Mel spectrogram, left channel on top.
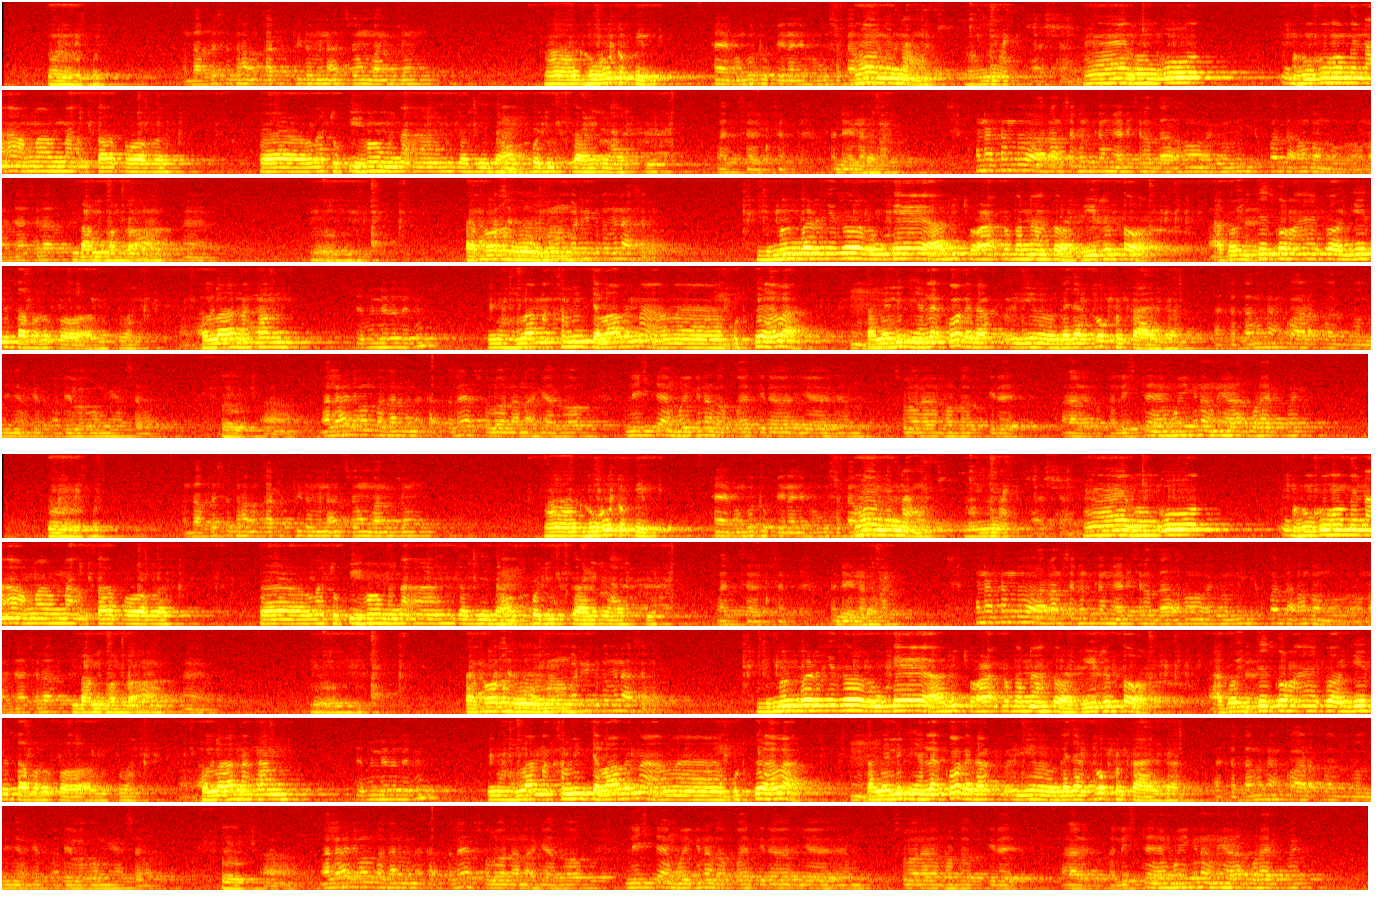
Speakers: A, on the right; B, in the centre.
A: ᱦᱩᱸ ᱦᱩᱸ
B: ᱟᱫᱚ ᱟᱯᱮ ᱥᱮᱫ ᱫᱚ ᱦᱟᱸᱜ ᱚᱱᱠᱟ ᱴᱩᱯᱤ ᱫᱚ ᱢᱮᱱᱟᱜᱼᱟ ᱪᱚᱝ ᱵᱟᱝ ᱪᱚᱝ?
A: ᱦᱮᱸ ᱜᱷᱩᱜᱩ ᱴᱩᱯᱤ
B: ᱦᱮᱸ ᱜᱩᱜᱩ ᱴᱩᱯᱤ ᱚᱱᱮ ᱜᱷᱩᱸᱜᱩ ᱥᱟᱠᱟᱢ
A: ᱦᱮᱸ
B: ᱨᱮᱱᱟᱜ
A: ᱢᱮᱱᱟᱜᱼᱟ
B: ᱟᱹᱰᱤ ᱢᱚᱸᱡᱽ
A: ᱢᱮᱱᱟᱜᱼᱟ
B: ᱟᱪᱪᱷᱟ
A: ᱦᱮᱸ
B: ᱦᱳᱭ
A: ᱜᱷᱩ ᱜᱩ ᱜᱷᱩᱸᱜᱩ ᱦᱚᱸ ᱢᱮᱱᱟᱜᱼᱟ ᱚᱱᱟ ᱨᱮᱱᱟᱜ ᱛᱟᱨᱯᱚᱨᱮ ᱥᱮ ᱚᱱᱟ ᱴᱩᱯᱤ ᱦᱚᱸ ᱢᱮᱱᱟᱜᱼᱟ ᱡᱟᱠᱜᱮ ᱡᱟᱦᱟᱸᱭ
B: ᱦᱩᱸ
A: ᱠᱚ ᱡᱩᱛ ᱠᱟᱣᱱᱤᱡ-ᱟ ᱟᱨᱠᱤ
B: ᱟᱪᱪᱷᱟ ᱟᱪᱪᱷᱟ ᱟᱹᱰᱤ
A: ᱚᱱᱠᱟ
B: ᱱᱟᱯᱟᱭ। ᱚᱱᱟ ᱠᱷᱟᱱ ᱫᱚ ᱟᱨᱟᱢ ᱥᱮ ᱵᱮᱱ ᱠᱟᱹᱢᱤᱭᱟ ᱟᱹᱰᱤ ᱪᱮᱨᱦᱟ ᱫᱟᱜ ᱦᱚᱸ ᱮᱠᱫᱚᱢ ᱢᱤᱫ ᱴᱷᱚᱯᱟ ᱫᱟᱜ ᱦᱚᱸ ᱵᱟᱝ ᱵᱚᱞᱚᱜᱼᱟ ᱚᱱᱟ ᱡᱟ ᱪᱮᱨᱦᱟ
A: ᱵᱟᱝ
B: ᱡᱩᱛᱩᱜᱼᱟ
A: ᱵᱚᱱᱫᱚᱜᱼᱟ
B: ᱵᱟᱝ ᱦᱮᱸ,
A: <unintelligible>
B: ᱛᱟᱞᱮ ᱟᱯᱮ ᱥᱮᱫ
A: ᱦᱮᱸ
B: ᱫᱚ ᱞᱩᱢᱟᱹᱝ ᱵᱟᱲᱜᱮ ᱠᱚᱫᱚ ᱢᱮᱱᱟᱜᱼᱟ ᱥᱮ ᱵᱟᱝ?
A: ᱞᱩᱢᱟᱹᱝ ᱵᱟᱲᱜᱮ ᱫᱚ ᱜᱚᱝᱠᱮ ᱟᱹᱣᱨᱤ ᱠᱚ ᱟᱲᱟᱜ ᱠᱚᱫᱚ ᱱᱮᱥ ᱫᱚ ᱵᱤᱨ ᱨᱮᱛᱚ
B: ᱟᱪᱪᱷᱟ
A: ᱟᱫᱚ ᱤᱛᱟᱹ
B: ᱟᱪᱪᱷᱟ
A: ᱠᱚ ᱱᱮᱜᱼᱮ ᱠᱚ ᱤᱭᱟᱹᱭᱫᱟ ᱛᱟᱯᱚᱨᱮ ᱠᱚ ᱟᱹᱜᱩ ᱠᱚᱣᱟ
B: ᱟᱞᱮ
A: ᱦᱚᱞᱟ
B: ᱥᱮᱫ ᱫᱚ ᱡᱮᱢᱚᱱ
A: ᱱᱟᱜ ᱠᱷᱟᱱ
B: ᱪᱮᱫ ᱵᱤᱱ ᱞᱟᱹᱭ ᱫᱟ ᱞᱟᱹᱭ ᱵᱤᱱ
A: ᱦᱚᱞᱟ ᱱᱟᱜ ᱠᱷᱟᱱᱤᱧ ᱪᱟᱞᱟᱣ ᱞᱮᱱᱟ ᱚᱱᱮ
B: ᱦᱩᱸ
A: ᱯᱩᱴᱠᱟᱹ ᱦᱟᱞᱟᱝ
B: ᱦᱩᱸ
A: ᱛᱟᱞᱦᱮ
B: ᱦᱩᱸ
A: ᱞᱤᱧ ᱧᱮᱞᱮᱫ ᱠᱚᱣᱟ ᱜᱟᱡᱟᱲ ᱠᱚ ᱤᱭᱟᱹ ᱜᱟᱡᱟᱲ ᱠᱚᱠᱚ ᱯᱷᱟᱸᱠᱟ ᱭᱮᱫᱟ
B: ᱟᱪᱪᱷᱟ ᱛᱟ ᱢᱟᱱᱮ ᱱᱟᱜ ᱠᱚ ᱟᱲᱟᱜ ᱠᱚᱣᱟ ᱡᱚᱞᱫᱤ ᱧᱚᱜ ᱜᱮ ᱟᱹᱰᱤ ᱞᱚᱜᱚᱱ ᱜᱮ ᱦᱮᱸ ᱥᱮ ᱵᱟᱝ
A: ᱦᱮᱸ
B: ᱚ ᱟᱞᱮ ᱦᱚᱸ ᱡᱮᱢᱚᱱ ᱵᱟᱜᱟᱱ ᱢᱮᱱᱟᱜ ᱟᱠᱟᱜ ᱛᱟᱞᱮᱭᱟ ᱥᱳᱞᱳ ᱟᱱᱟ ᱨᱮᱱᱟᱜ ᱜᱮ ᱟᱫᱚ ᱞᱤᱡᱽ ᱛᱮ ᱮᱢ ᱦᱩᱭ ᱠᱟᱱᱟ ᱟᱫᱚ ᱚᱠᱚᱭ ᱛᱤᱨᱮ ᱤᱭᱟᱹ ᱥᱳᱞᱳ ᱟᱱᱟ ᱨᱮᱱ ᱦᱚᱲ ᱫᱚ ᱛᱤᱨᱮ ᱟᱲᱟᱜᱮᱫ ᱠᱚᱛᱮ ᱞᱤᱥᱴᱮ ᱮᱢ ᱦᱩᱭ ᱠᱟᱱᱟ ᱩᱱᱤ ᱟᱲᱟᱜ ᱵᱟᱲᱟᱭᱮᱫ ᱠᱚᱣᱟᱭ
